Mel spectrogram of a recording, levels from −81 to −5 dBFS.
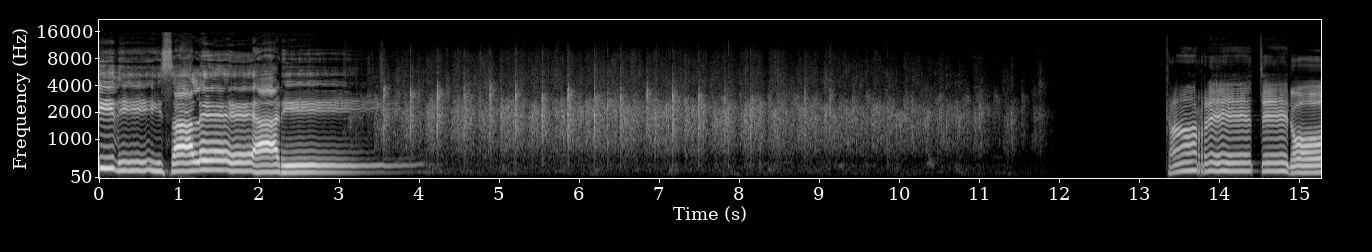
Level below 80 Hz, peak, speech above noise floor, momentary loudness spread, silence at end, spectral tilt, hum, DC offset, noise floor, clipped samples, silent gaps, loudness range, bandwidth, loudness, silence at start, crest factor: -78 dBFS; -6 dBFS; 61 dB; 23 LU; 0 s; -4 dB/octave; none; under 0.1%; -82 dBFS; under 0.1%; none; 23 LU; 16 kHz; -23 LUFS; 0 s; 18 dB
